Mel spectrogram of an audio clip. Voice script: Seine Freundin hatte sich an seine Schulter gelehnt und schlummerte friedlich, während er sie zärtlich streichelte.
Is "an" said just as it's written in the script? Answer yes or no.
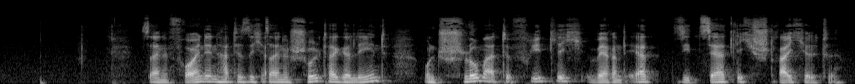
no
